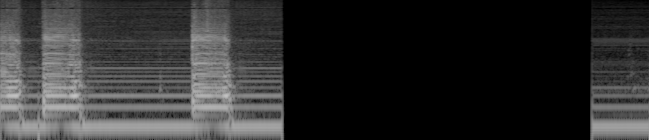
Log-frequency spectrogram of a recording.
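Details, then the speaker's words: Large deshunted microwave oven transformer powered for arc testing: steady heavy mains hum with harsh crackling taser-like bursts, then cuts out; internal arcing from secondary to core or elsewhere. "okay that's not a pleasant sound it sounds like there's a taser inside there just sparking and I do know that sound that sound means there's sparking from either the secondary to the core or you name it"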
